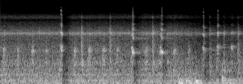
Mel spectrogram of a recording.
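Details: 1998 Chevy Suburban V8, first start after sitting 8 years without pre-oiling: heavy, uneven knocks through a lumpy idle. Owner suspects a bad main bearing. Engine knock at idle.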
